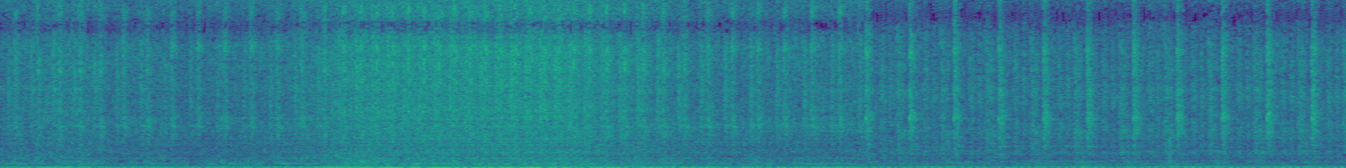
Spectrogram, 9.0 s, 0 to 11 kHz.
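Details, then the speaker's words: International R-170 4x4 truck, old petrol engine after some work: revs briefly then settles to a very slow steady deep idle around 300 rpm, normal apart from a noisy valve ticking. "And she idles down to about 300, it sounds like. That's crazy."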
